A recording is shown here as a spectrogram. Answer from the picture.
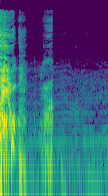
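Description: Short animal cries: two loud ones in the first half second and a fainter one about a second in.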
